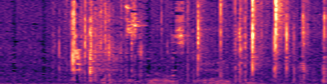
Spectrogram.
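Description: Small clear plastic bag crinkling in the hands, in a few short, sharp crackles, as a wax melt inside it is held up and handled.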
